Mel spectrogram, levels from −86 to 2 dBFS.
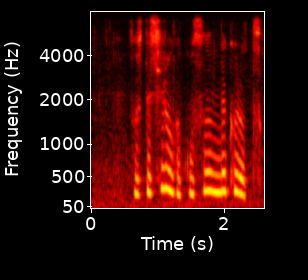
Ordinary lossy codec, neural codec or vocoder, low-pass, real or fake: Opus, 24 kbps; none; 7.2 kHz; real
